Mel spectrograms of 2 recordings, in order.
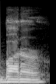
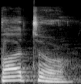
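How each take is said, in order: First: An American accent with a final R sound. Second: A British accent with no final R sound. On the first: "American English जो है इसमें यह इसको कहा जाता है बरर" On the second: "R is silent in British English"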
